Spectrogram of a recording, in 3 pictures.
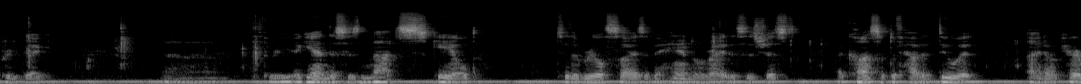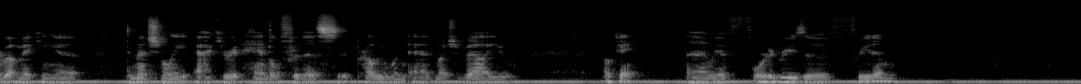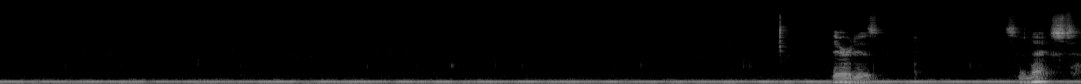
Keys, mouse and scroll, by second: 0.2 Escape, 0.6 click, 2.2 KP_3, 2.5 KP_Enter, 5.1 click, 6.1 click, 7.1 h, 8.3 click, 9.7 click, 10.0 h, 11.4 click, 12.5 click, 13.9 click, 15.9 click, 19.0 click, 19.6 click, 20.8 click, 22.2 click, 23.0 middle click, 23.6 click, 24.2-25.3 middle drag, 25.3 click, 26.0 middle click, 26.1 click, 28.0-29.2 drag, 29.9 click, 31.3 click.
